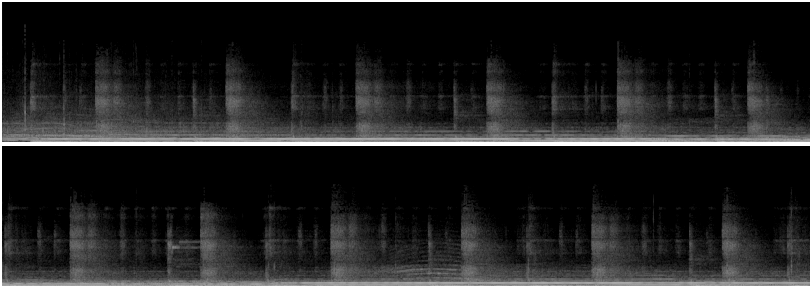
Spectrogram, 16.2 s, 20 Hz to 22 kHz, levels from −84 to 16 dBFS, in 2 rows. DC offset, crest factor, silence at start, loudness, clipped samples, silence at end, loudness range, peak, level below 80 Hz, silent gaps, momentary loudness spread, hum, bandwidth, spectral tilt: under 0.1%; 12 dB; 0 s; -22 LUFS; under 0.1%; 0 s; 2 LU; -8 dBFS; -24 dBFS; none; 4 LU; none; 11 kHz; -7.5 dB/octave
